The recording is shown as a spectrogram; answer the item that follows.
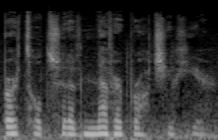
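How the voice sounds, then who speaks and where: A woman playing a sullen, guarded young cult follower in an audio drama, terse and hushed. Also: fairly low pitch, little pitch movement, normal speed, slight background noise, lightly acted. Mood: sullen, resigned.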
